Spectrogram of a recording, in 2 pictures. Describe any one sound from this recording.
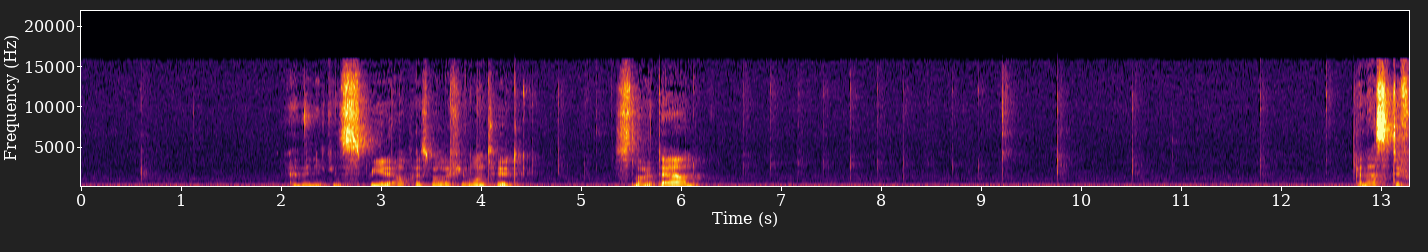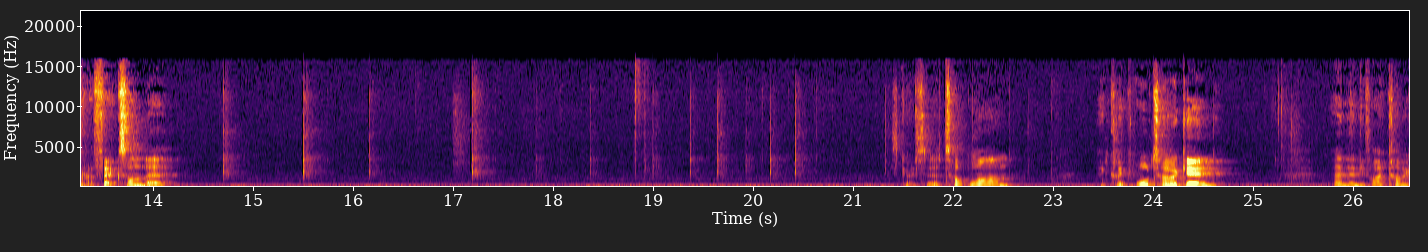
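Buttons on a small remote control click softly.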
